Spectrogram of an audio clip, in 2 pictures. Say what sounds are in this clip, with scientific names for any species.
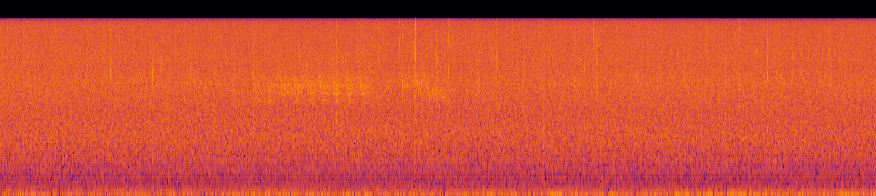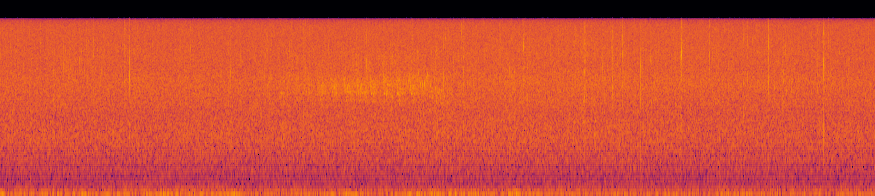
Seiurus aurocapilla, Geothlypis philadelphia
